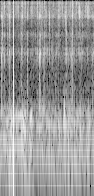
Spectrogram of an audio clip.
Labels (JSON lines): {"label": "biophony, cascading saw", "recorder": "HydroMoth"}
